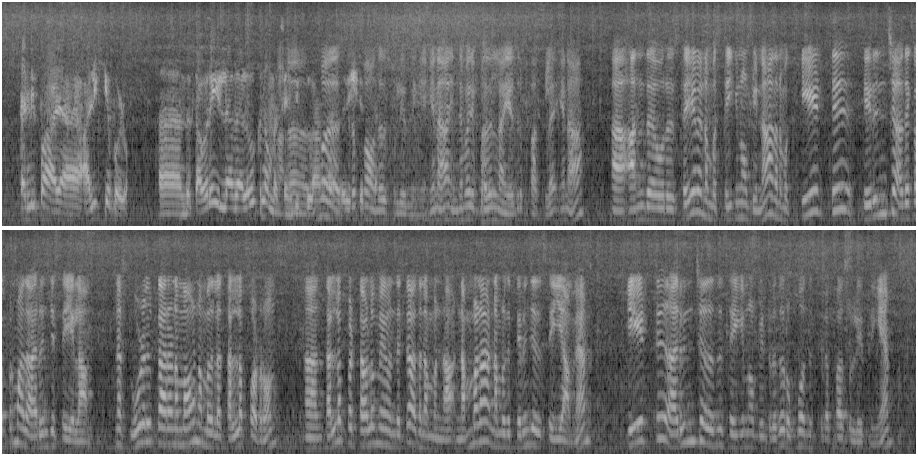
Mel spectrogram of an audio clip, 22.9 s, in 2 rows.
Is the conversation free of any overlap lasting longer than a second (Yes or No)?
No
